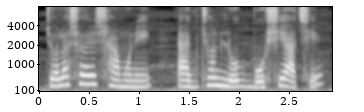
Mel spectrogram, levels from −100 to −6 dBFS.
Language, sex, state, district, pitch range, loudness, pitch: Bengali, female, West Bengal, Cooch Behar, 215-270 Hz, -13 LUFS, 230 Hz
